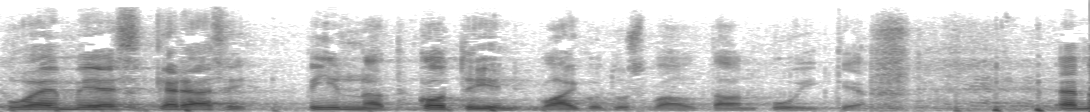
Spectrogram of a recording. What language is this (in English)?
Finnish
